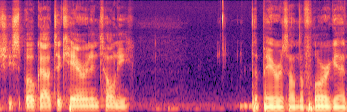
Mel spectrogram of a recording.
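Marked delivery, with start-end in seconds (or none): 3.1-4.3 low, quiet voice. Telling a story, voicing a character speaking out to two others: low voice. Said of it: "In a low voice".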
